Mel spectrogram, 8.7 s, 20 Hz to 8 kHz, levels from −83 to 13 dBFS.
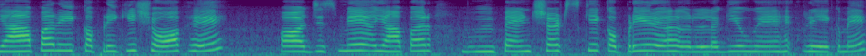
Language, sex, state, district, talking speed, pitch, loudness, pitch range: Hindi, female, Chhattisgarh, Bilaspur, 160 wpm, 285 Hz, -17 LUFS, 275-310 Hz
